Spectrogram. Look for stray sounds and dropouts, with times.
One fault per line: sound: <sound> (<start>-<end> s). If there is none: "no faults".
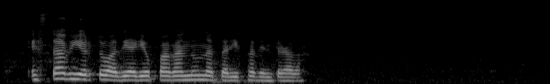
no faults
